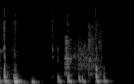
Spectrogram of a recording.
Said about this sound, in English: Yeah, is somebody typing? Would it be possible to turn off mute yourself so that we can't hear the keyboard, please?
